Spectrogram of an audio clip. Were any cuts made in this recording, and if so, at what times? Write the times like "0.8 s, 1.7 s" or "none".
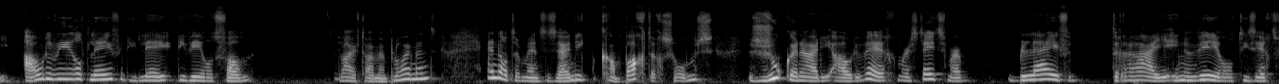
none

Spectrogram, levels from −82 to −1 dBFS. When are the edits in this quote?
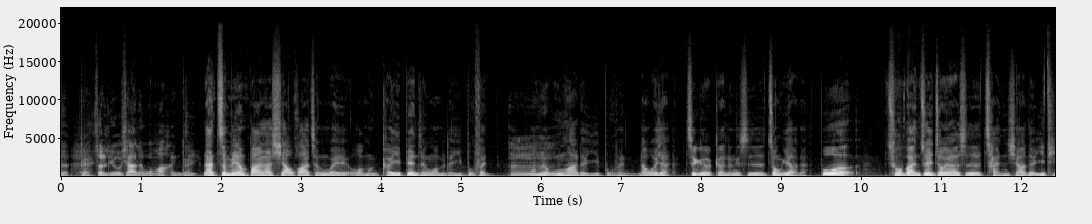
1.7 s, 7.7 s, 9.4 s

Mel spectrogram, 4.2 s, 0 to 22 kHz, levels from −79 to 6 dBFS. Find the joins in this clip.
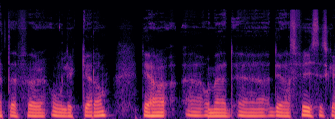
1.2 s, 2.6 s

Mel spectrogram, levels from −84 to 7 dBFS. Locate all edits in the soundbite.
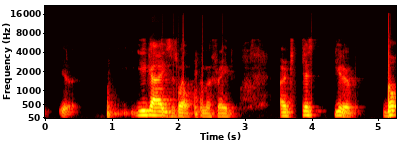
none

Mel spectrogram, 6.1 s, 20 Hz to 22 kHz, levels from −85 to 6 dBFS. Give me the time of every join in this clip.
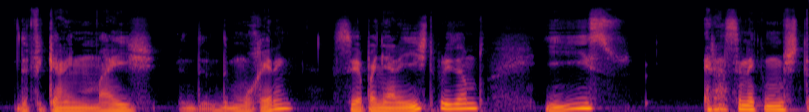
none

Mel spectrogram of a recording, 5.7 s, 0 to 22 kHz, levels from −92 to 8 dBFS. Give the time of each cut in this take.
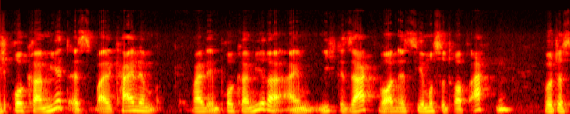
none

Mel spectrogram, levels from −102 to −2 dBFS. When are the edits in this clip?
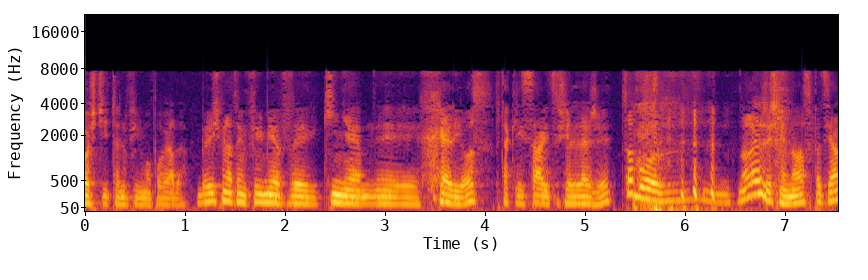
1.1 s, 4.1 s, 5.3 s

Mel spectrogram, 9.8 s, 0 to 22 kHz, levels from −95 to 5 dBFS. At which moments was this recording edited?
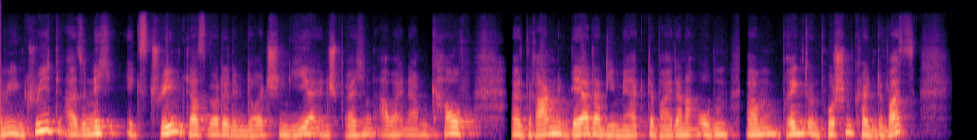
1.8 s, 2.3 s, 6.1 s, 7.4 s

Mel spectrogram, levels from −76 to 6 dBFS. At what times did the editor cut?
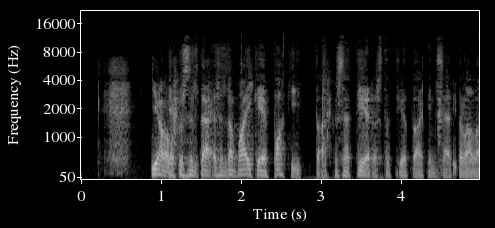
none

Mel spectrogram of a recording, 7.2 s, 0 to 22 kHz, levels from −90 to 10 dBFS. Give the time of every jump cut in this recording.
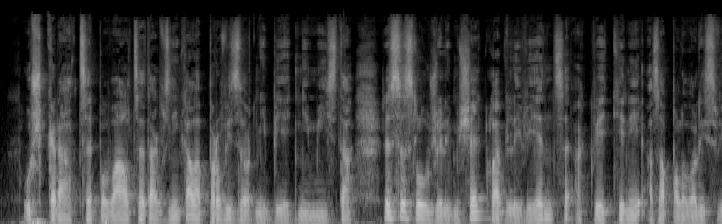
none

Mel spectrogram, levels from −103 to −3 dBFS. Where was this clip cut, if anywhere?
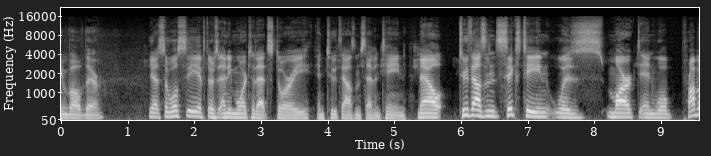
5.3 s

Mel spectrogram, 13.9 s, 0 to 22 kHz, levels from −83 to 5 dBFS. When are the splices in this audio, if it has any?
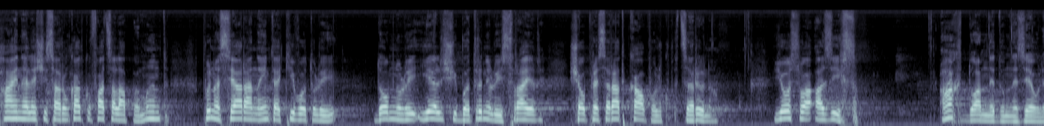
none

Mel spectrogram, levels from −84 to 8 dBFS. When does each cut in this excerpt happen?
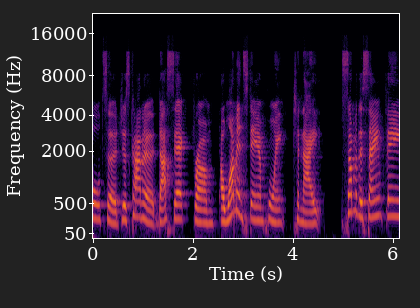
none

